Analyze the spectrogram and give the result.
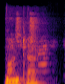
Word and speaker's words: Montauk: And we're going to talk about the Montauk Project tonight. Am I saying that right? – Yeah, Montauk.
